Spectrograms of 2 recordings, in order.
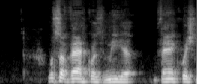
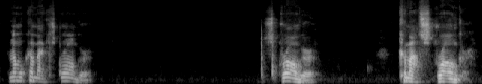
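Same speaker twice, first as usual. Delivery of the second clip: very soft, intense vow; hushed resolve; 11 dB quieter than usual. Real, not acted. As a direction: drop right down and promise it quietly. Same vow, suddenly hushed after shouting.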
